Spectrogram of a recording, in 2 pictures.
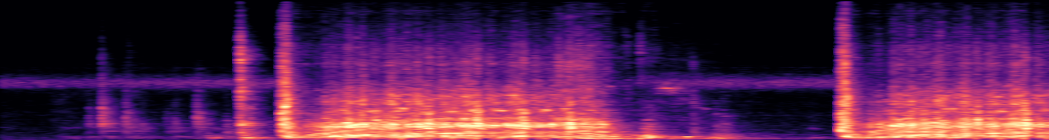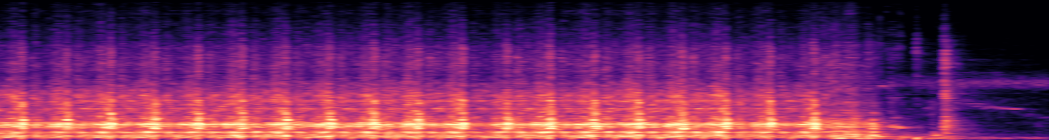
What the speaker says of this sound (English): But we'll check with the inline tester here while it's running.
